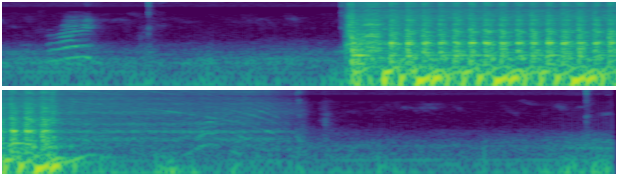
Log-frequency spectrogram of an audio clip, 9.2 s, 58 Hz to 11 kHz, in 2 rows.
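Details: 1984 Audi 4000 Quattro five-cylinder, first start after reassembling the CIS fuel injection, intake, ignition and vacuum systems, with the exhaust disconnected: quick, even cranking that almost fires but never catches.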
